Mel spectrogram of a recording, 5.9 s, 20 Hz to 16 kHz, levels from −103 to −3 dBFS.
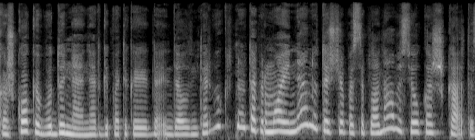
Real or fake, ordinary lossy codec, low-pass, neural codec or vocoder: real; AAC, 48 kbps; 14.4 kHz; none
